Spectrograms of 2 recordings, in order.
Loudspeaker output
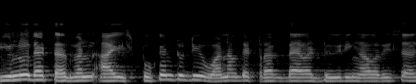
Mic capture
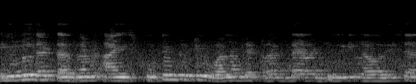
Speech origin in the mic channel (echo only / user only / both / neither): echo only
